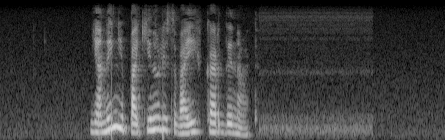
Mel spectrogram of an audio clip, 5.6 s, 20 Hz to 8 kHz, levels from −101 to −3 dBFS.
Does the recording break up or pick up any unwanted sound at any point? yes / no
no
